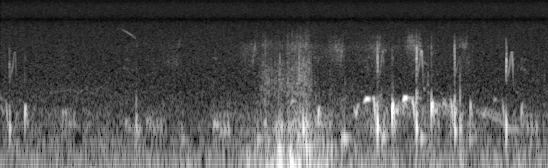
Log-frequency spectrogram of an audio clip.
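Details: Greater sage-grouse booming on a lek in Oregon, USA: low swishing and rumbling sounds build up, then a quick series of hollow, liquid pops. Faint steady background hiss throughout.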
